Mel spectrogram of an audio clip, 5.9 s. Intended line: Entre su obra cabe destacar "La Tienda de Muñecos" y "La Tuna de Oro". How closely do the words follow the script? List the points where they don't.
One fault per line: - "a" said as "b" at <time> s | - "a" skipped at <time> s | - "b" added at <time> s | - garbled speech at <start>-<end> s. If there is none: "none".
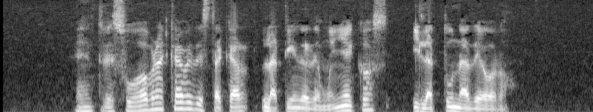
none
